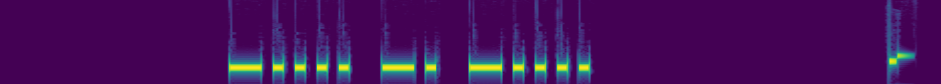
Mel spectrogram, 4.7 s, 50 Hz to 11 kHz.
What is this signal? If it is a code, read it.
Morse code, heard as a keyed tone, about 22 wpm, 700 Hz. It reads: 6N6
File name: practice / 22wpm / Three Letter-Number Combinations - 22wpm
